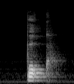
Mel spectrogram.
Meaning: pock, pimple
- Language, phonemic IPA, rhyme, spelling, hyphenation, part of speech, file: Dutch, /pɔk/, -ɔk, pok, pok, noun, Nl-pok.ogg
